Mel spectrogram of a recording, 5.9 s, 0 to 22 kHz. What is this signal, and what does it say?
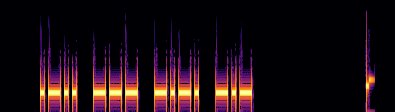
Morse code, heard as a keyed tone, about 20 wpm, spaced as for 17 wpm, 700 Hz. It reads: LOCK
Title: 257 Lesson 42b - Words 14-20wpm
